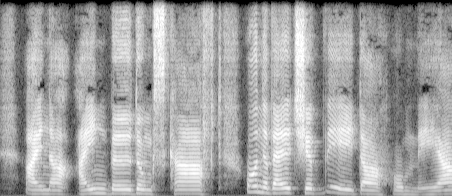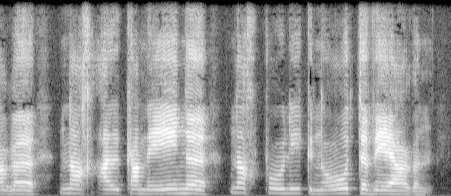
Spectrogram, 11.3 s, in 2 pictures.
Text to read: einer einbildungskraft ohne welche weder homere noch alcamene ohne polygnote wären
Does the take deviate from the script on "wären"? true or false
false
